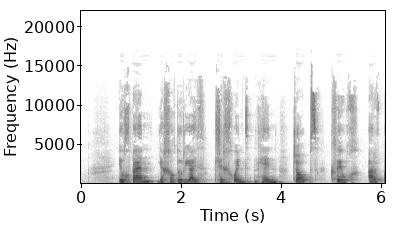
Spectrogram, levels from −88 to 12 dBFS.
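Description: No technical faults can be heard anywhere in the speech recording, and the signal stays steady from its first moment to its last.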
